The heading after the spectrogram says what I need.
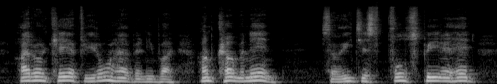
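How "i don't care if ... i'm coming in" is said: plain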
